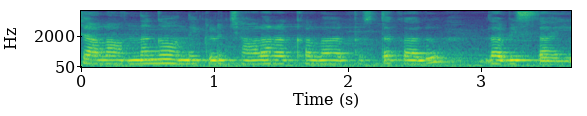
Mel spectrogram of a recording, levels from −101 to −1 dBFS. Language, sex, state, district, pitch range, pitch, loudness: Telugu, female, Andhra Pradesh, Krishna, 195-205 Hz, 200 Hz, -14 LUFS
